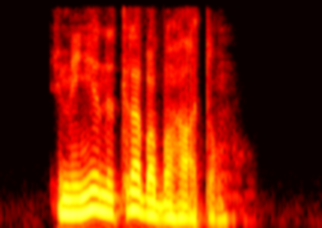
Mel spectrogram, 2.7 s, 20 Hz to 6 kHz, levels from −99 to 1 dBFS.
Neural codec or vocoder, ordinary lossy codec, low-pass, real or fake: codec, 24 kHz, 1 kbps, SNAC; AAC, 48 kbps; 5.4 kHz; fake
